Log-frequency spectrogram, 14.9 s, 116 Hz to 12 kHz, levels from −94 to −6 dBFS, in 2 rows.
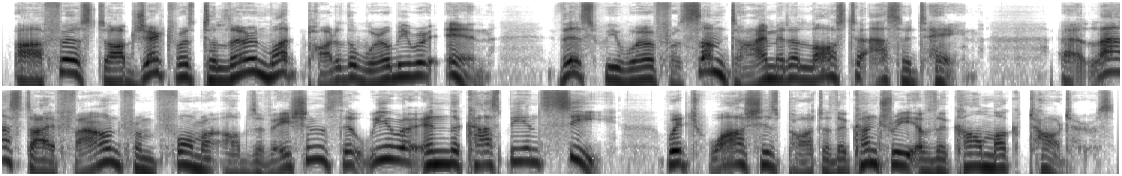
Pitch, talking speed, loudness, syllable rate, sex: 170 Hz, 195 wpm, -20 LUFS, 4.8 syllables/s, male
